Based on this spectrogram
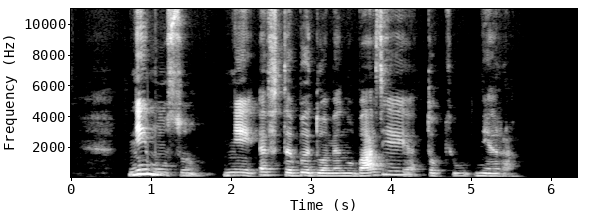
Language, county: Lithuanian, Panevėžys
